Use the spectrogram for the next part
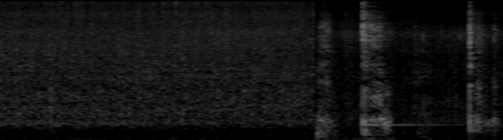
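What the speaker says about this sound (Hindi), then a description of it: "ये देखिए प्याज और मसाला फ्राई हो रहा है" Onion and ground spice paste for a village-style fish curry fry in a pan: a steady hiss of sizzling oil fills the first part, then sharper bursts of spattering and stirring clatter break in.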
